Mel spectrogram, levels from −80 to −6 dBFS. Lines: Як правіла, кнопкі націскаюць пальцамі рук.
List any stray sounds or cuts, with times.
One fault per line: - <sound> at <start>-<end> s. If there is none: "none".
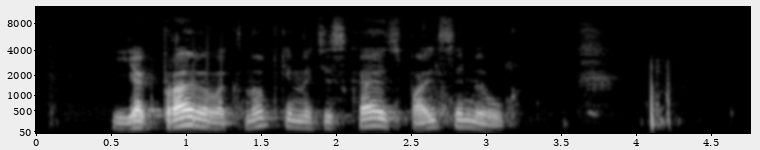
none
